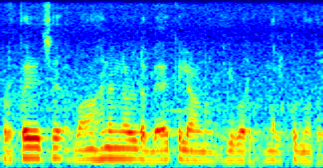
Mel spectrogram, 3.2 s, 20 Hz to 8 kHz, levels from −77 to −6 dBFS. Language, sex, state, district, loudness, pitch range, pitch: Malayalam, male, Kerala, Kasaragod, -19 LUFS, 115-135 Hz, 125 Hz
